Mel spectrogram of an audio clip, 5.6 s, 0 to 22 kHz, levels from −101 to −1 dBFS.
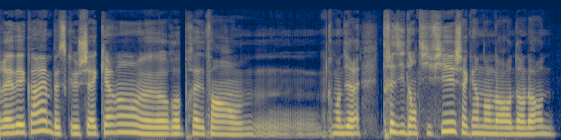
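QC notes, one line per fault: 3.27 s and 4.17 s, dropped buffer (overrun): two small forward jumps in the speech, the first just before "comment dire très" and the second just after "hum comment dire très". Each time, a slice of roughly 15 ms is missing and the surrounding audio is spliced together without any gap, likely because samples were overwritten before they were read. The waveform shows an abrupt discontinuity, and the spectrogram shows a thin full-height vertical line.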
